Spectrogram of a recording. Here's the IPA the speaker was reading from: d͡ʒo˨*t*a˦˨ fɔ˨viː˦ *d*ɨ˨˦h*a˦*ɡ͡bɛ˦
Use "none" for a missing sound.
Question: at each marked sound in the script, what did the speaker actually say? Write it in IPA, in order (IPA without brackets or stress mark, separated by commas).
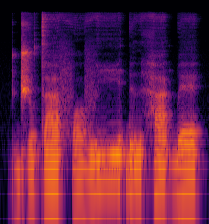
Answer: t, ɗ, a˦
